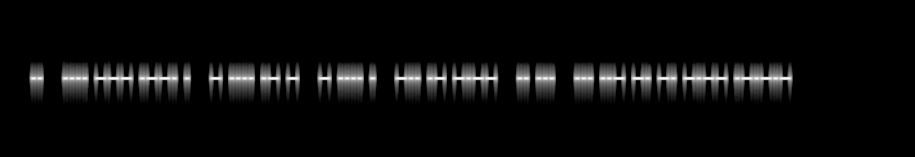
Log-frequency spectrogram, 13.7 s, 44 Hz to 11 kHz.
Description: Morse code, heard as a keyed tone, about 25 wpm, 700 Hz. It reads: I HOPE THAT THE DAY IS SUNNY.
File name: practice / 25wpm / Sentences with 2-Word Phrases - 25wpm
